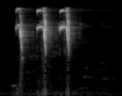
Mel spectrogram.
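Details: Three short, shrill, slightly rasping high notes from a male blue-crowned hanging parrot calling to its companions and to wild birds.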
